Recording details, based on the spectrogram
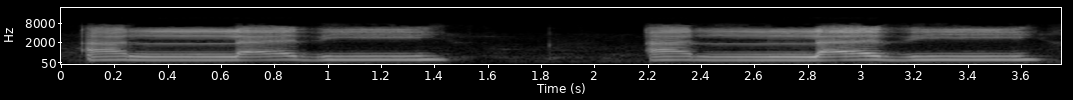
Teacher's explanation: ini alladzi ini dia akan dinaber di huruf lamnya. Di huruf lamnya yang diangkat.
